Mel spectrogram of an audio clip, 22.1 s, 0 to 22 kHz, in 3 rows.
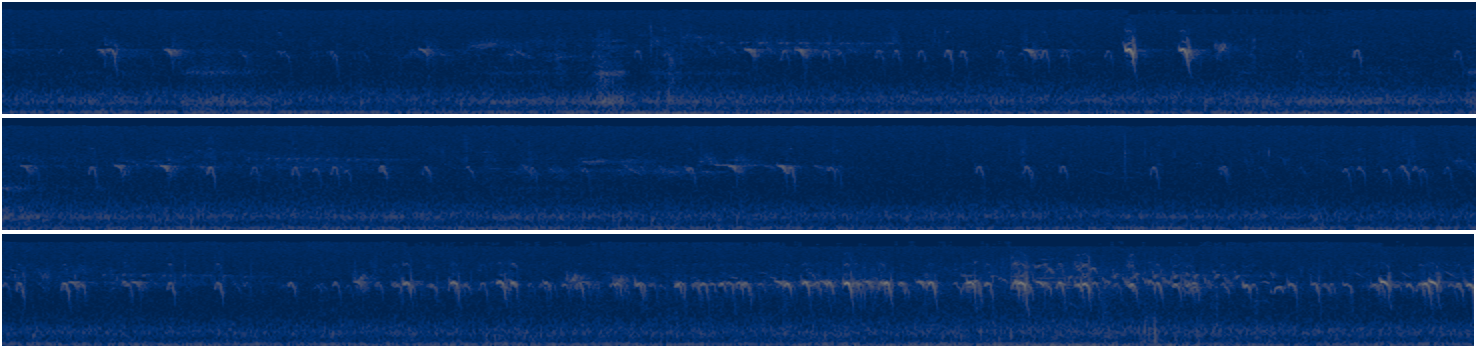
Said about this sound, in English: Flock of big flock of crossbills just flew in here. Sound like type twos, must be about 10 or 12 birds. And they're perched up on the top of a tall Douglas fir right here by the camp. And the birds are just fluttering around and flying.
